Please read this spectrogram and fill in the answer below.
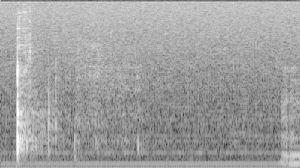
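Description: A single sharp tap of a plastic measuring spoon against a plastic mixing bowl, followed by a couple of faint clicks, over a steady low hum.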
